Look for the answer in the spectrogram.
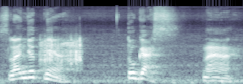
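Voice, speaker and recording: A man's voice: a little high, sing-song, slow, background noise. A man teaching a class, explaining step by step and answering his own questions as he goes. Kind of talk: classroom lesson.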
